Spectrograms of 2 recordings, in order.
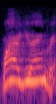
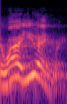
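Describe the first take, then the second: First: Said in the usual way. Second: Louder and higher, pressing the question; indignant, louder reading of the question; emphatic demand. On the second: Shown as a demonstration. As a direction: fire the question back at him. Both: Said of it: "I think he may have said it this way".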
